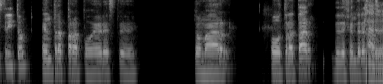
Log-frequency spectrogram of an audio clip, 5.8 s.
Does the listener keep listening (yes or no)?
no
